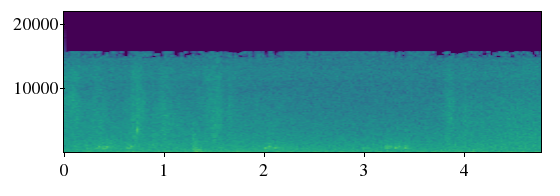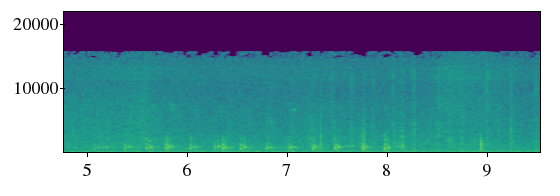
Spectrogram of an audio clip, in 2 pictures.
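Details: Pet guinea pig calling as it follows its owner; after quiet pattering, a run of short, squeaky mid-pitched notes comes quickly, about two per second, in the second half, over steady low room hum.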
